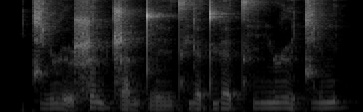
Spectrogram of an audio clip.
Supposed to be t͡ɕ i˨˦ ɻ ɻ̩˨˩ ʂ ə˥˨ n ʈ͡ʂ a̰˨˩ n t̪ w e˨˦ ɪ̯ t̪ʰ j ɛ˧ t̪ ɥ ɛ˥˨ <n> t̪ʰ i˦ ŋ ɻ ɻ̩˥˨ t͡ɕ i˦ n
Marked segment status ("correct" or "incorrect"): incorrect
